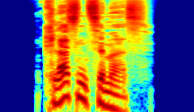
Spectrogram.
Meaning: genitive of Klassenzimmer
- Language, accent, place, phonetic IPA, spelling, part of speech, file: German, Germany, Berlin, [ˈklasn̩ˌt͡sɪmɐs], Klassenzimmers, noun, De-Klassenzimmers.ogg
